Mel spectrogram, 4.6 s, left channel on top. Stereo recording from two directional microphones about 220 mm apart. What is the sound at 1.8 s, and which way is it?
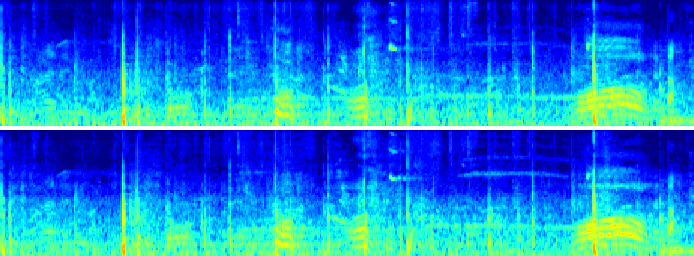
Basketball bounce, 5° left (ahead or behind).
